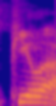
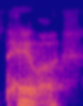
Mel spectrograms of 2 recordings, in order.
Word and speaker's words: Pela: You know, so Pela, which is the name, that's how you It's Pela and that's how people say it, but actual pronunciation in Spanish is Pela, means peel.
